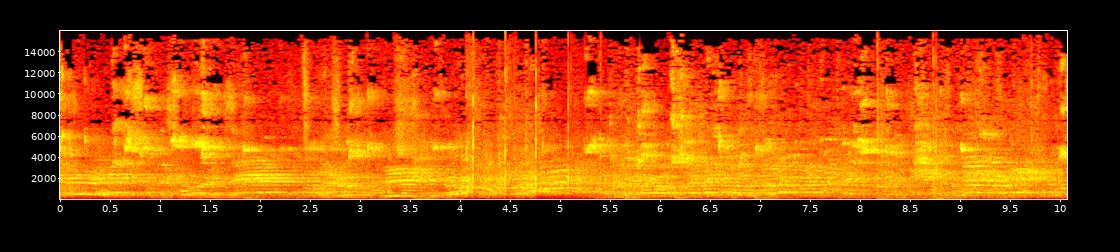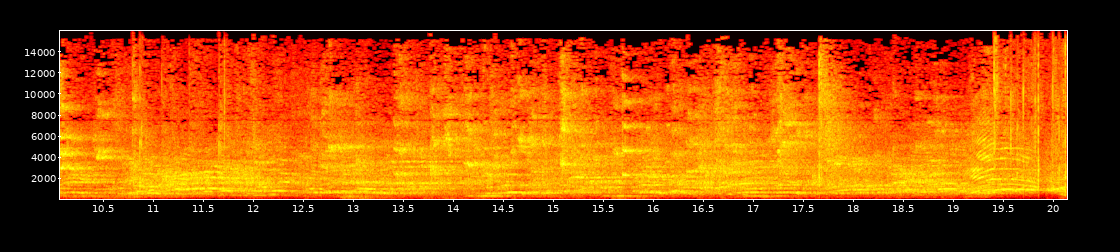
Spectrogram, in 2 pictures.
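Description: Live game sound in a gymnasium during a basketball game: many overlapping voices of players and spectators, with a basketball bouncing on the hardwood and echoing in the hall.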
